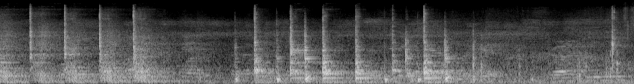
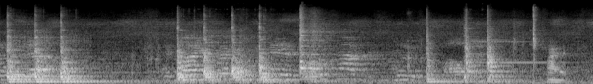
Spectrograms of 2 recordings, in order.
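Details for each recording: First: 2003 Jeep Liberty inspection, catalytic converter struck with a rubber mallet: each strike is followed by a loose metallic rattle inside; internal rattle, the converter is bad and needs replacing. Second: 2003 Jeep Liberty during inspection, rubber mallet taps on rear exhaust pipe to check catalytic converters; taps ring clean and solid with no buzzing or loose rattle afterward: healthy exhaust tap test.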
